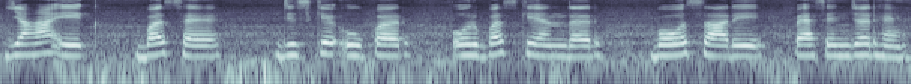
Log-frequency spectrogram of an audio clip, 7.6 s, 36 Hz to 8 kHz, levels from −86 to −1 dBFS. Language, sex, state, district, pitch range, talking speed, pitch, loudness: Hindi, female, Haryana, Charkhi Dadri, 220-240 Hz, 110 wpm, 230 Hz, -15 LUFS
